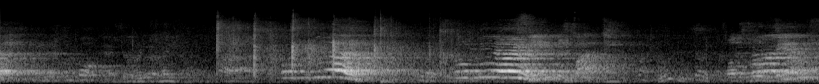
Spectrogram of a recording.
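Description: Futsal play on an indoor court: several short, swooping squeaks of trainers on the hall floor, and a few sharp knocks of the ball about two to three seconds in.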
